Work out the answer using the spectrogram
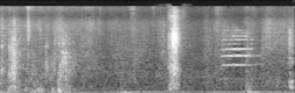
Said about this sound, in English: And, right, hang on. I'm just going to get rid of that cat. Excuse me.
